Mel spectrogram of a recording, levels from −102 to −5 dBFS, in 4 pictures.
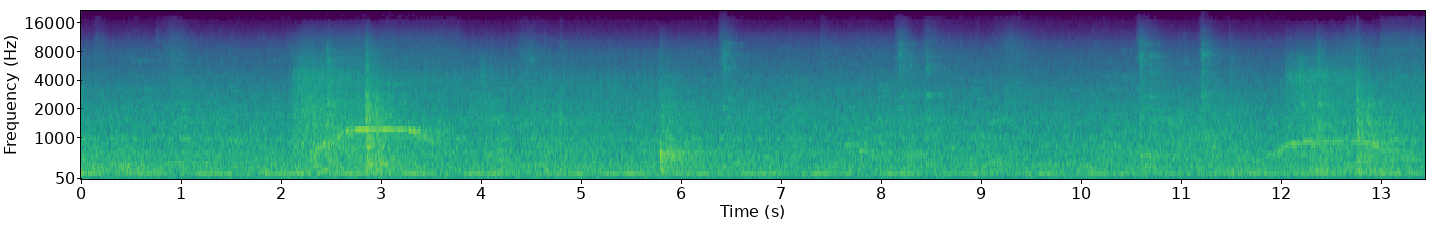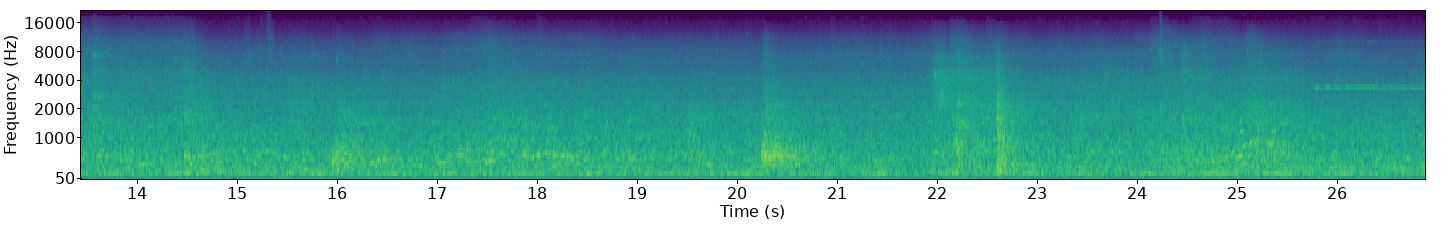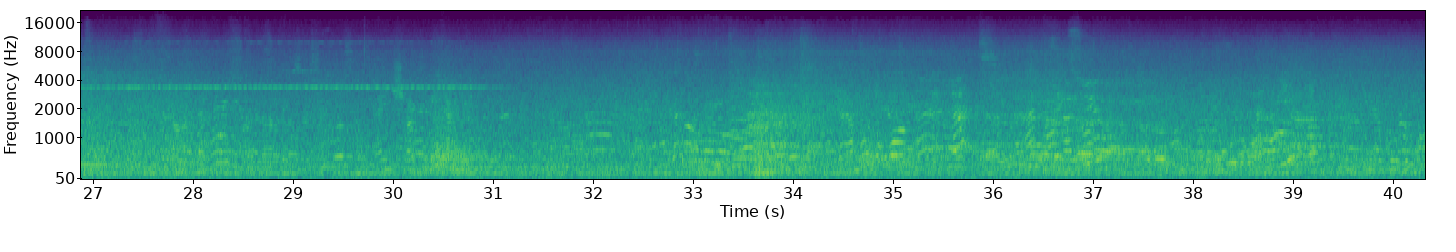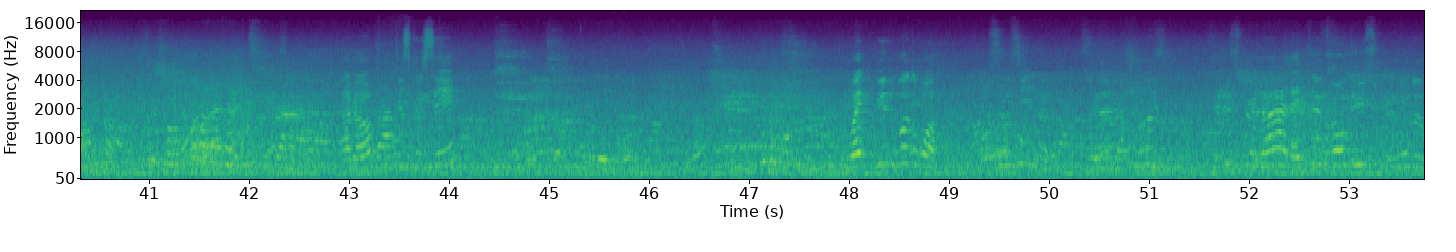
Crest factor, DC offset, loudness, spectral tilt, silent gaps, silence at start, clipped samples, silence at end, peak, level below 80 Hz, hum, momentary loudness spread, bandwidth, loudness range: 20 dB; under 0.1%; -31 LUFS; -5 dB/octave; none; 0 s; under 0.1%; 0 s; -10 dBFS; -52 dBFS; none; 7 LU; 15.5 kHz; 5 LU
